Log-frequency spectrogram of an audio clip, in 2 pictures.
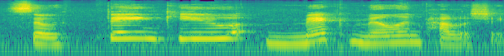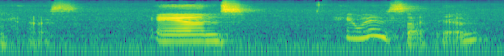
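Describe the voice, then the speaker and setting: Woman, high-pitched, unhurried, children's librarian, sing-song storytime delivery, simple phrasing. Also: lively intonation, fairly bright tone, slight background noise, low-quality recording. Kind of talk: children's storytime presenting with songs and rhymes.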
